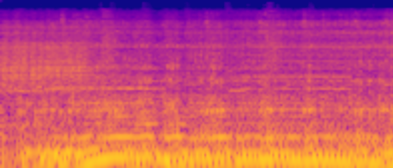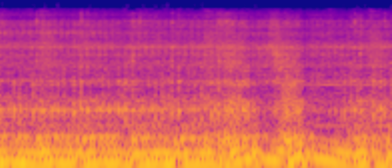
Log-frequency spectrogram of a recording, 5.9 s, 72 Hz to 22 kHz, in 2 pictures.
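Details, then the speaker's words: 13B rotary with EMPI IDA carburetor, float adjusted about half a mm (about 5.22): lumpy uneven idle on startup that cleans up; still overfueling, needle/seat blowing open and dripping fuel, float level too high, needs more adjustment. "okay so actually still is um uh blowing open a bit and dripping into the uh the carburetor on Startup um and then it sort of cleaned itself up a little bit so I'm going to um back it off a bit more"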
